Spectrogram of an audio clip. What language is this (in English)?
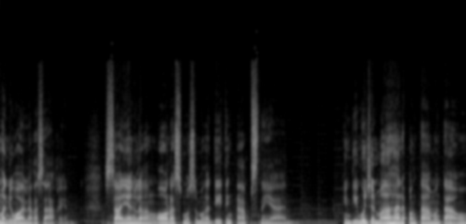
Filipino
